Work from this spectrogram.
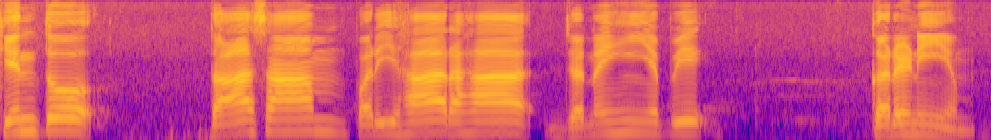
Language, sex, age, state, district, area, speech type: Sanskrit, male, 18-30, Uttar Pradesh, Hardoi, urban, spontaneous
